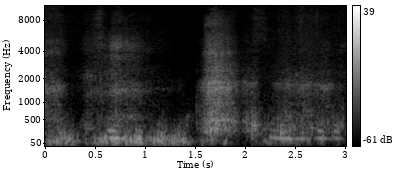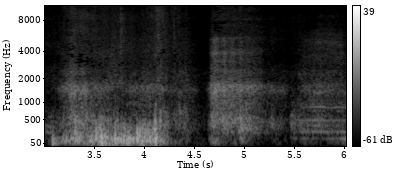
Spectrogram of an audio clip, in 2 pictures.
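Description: A person breathing heavily from exertion, with several hard breaths; the longest runs from about three to four seconds in.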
